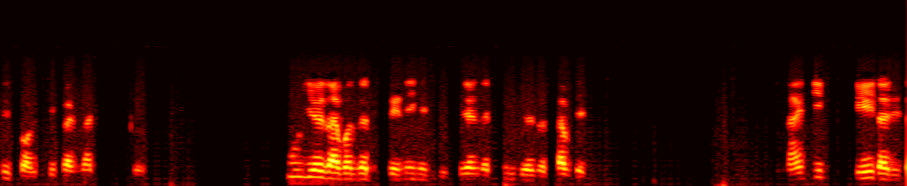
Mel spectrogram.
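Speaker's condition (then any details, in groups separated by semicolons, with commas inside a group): No condition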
